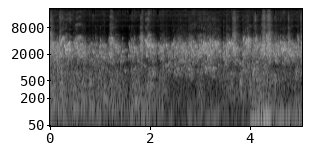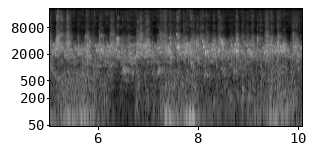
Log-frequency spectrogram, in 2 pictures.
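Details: Several parrot chicks chatter without pause for ten seconds, a thick layer of raspy high squeaks and tweets, broken only by soft low knocks now and then.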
